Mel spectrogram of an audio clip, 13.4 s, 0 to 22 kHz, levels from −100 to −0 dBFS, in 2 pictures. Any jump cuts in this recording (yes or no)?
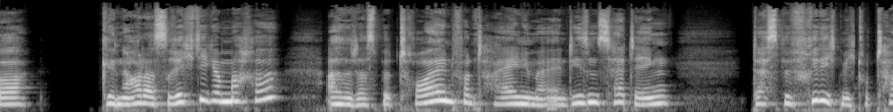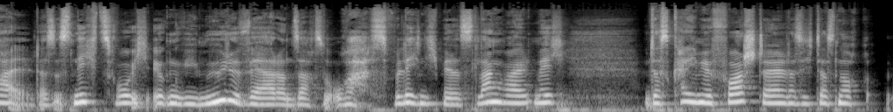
yes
